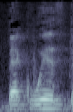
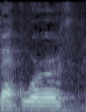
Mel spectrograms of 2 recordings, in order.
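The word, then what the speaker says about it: Beckwourth: Beckwith, Beckworth. His name is pronounced in a variety of ways.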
